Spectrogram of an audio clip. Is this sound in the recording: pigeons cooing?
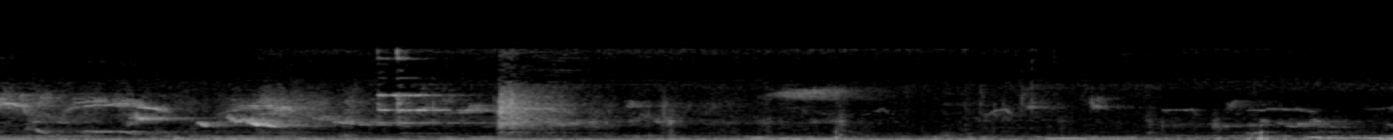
yes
